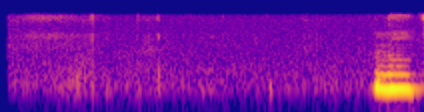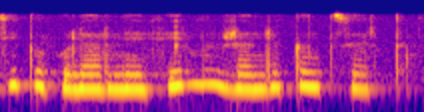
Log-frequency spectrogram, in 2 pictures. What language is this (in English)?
Russian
